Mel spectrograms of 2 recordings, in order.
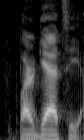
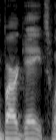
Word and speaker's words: Bargatze: Yeah, that's how we say it. Bargatze. I was saying Bargates when I was uh, loading. Do people say it wrong all the time? – Oh, they say yeah. I honestly think our family says it wrong.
